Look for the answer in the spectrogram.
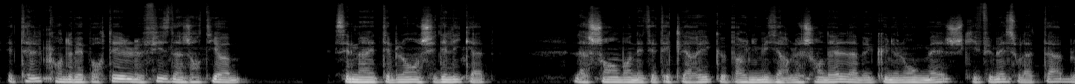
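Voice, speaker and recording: Low, dark, husky male narrator. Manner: steady, measured reading. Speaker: audiobook narrator. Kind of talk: scripted narration of a classic novel.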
